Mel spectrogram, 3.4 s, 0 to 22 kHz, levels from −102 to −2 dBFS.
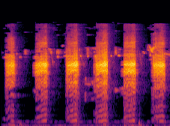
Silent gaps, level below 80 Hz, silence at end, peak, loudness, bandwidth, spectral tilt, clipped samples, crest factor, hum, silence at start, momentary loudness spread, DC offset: none; -66 dBFS; 0.05 s; 0 dBFS; -12 LUFS; 10.5 kHz; 3 dB/octave; under 0.1%; 16 dB; none; 0.1 s; 8 LU; under 0.1%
